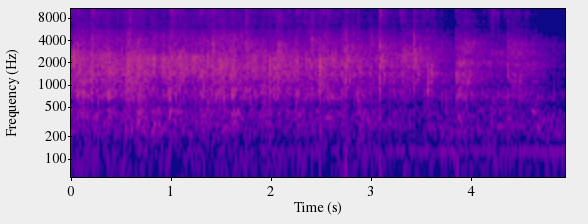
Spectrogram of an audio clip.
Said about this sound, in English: And the kids, you are dismissed. Big round of applause. Y'all clap for the kids.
